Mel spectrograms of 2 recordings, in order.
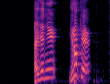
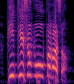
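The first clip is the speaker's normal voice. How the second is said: higher, louder excited fan call; 7 semitones higher, 6 dB louder than usual. Retold or imitated. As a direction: gush over the idols. Fan sees BTS.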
